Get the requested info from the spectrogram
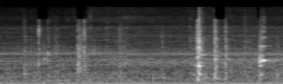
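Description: Hand clicks and knocks at the air conditioner's wall-mounted disconnect box as the breaker is put back in, a few light clicks about half a second in and a sharper run of clicks about one and a half seconds in, over a steady low hum.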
